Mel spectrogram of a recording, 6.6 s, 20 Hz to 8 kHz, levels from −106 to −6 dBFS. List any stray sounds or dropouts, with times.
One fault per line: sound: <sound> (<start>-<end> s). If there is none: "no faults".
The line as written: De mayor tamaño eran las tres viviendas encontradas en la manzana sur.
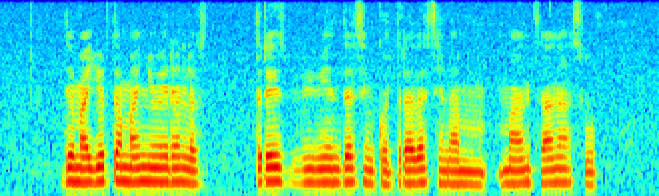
no faults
